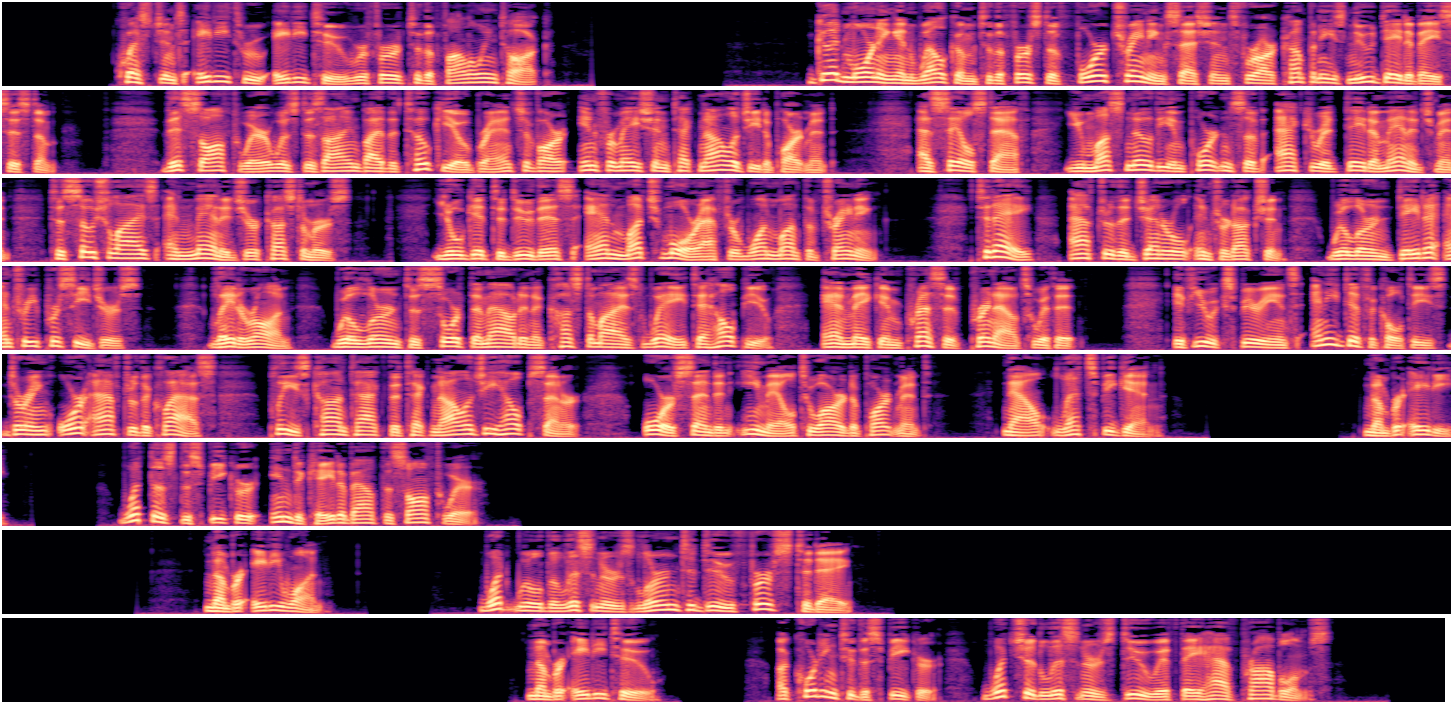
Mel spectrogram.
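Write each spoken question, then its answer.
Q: What does the speaker indicate about the software?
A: It was designed by the Tokyo branch of the IT Department

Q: What will the listeners learn to do first today?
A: Data entry procedures

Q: According to the speaker, what should listeners do if they have problems?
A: Contact the Technology Help Center or email the department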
